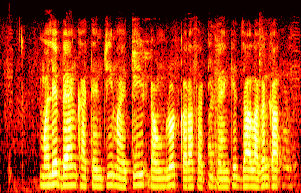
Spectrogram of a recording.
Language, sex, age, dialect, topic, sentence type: Marathi, male, 18-24, Varhadi, banking, question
